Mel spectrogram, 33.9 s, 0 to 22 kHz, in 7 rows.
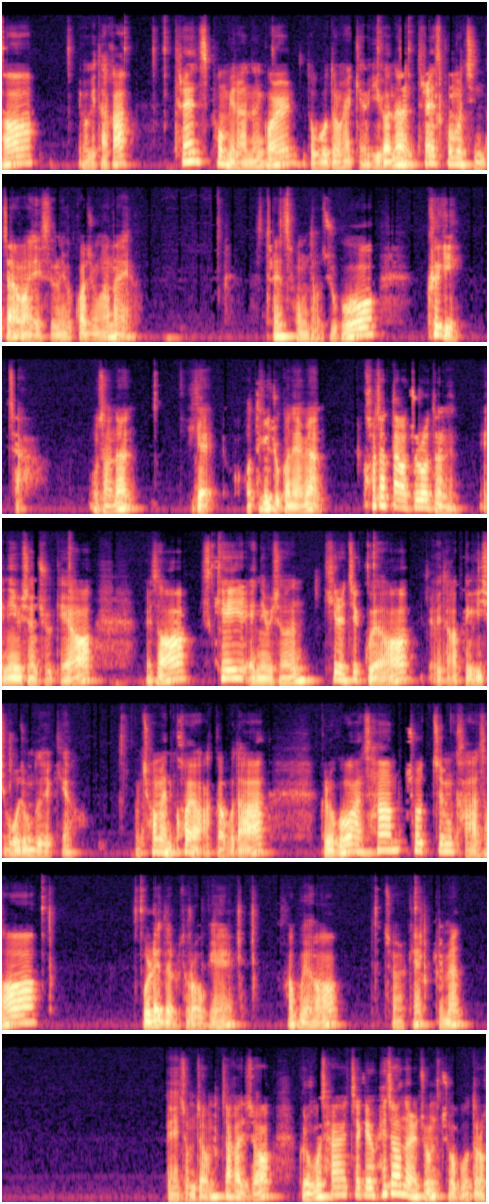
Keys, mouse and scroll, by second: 0.0 click, 0.9 click, 1.6 click, 2.7-3.8 drag, 4.0 click, 4.5 ctrl+space, 4.7-6.6 typing, 7.7 click, 11.3-15.3 drag, 16.7 click, 18.6-19.8 typing, 20.6-24.7 drag, 26.2 1, 26.4 0, 28.2 click, 28.5 space, 31.3 space, 33.5 click.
